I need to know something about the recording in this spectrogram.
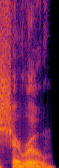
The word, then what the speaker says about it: Sheru: Saru returned after 25 years. He also found out that he had mispronounced his name wrongly, and his actual name is Sheru, which means lion.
